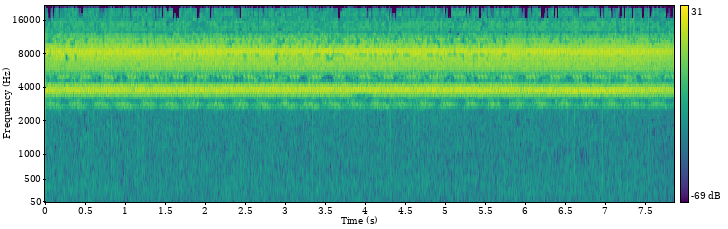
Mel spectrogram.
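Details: Crickets chorusing at night: a dense, even, high-pitched trilling hum in stacked bands that holds constant from start to finish, with no other clear sounds.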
